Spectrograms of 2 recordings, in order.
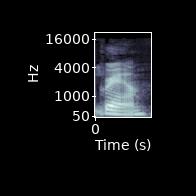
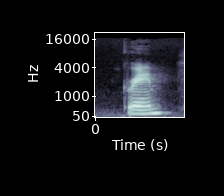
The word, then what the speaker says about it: Graeme: How would you say this name? G-R-A-E-M-E. – Graham. – Graham? Graham Thorne.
